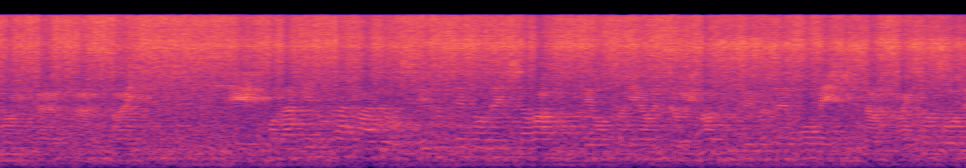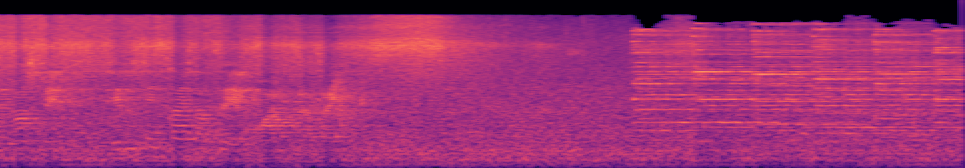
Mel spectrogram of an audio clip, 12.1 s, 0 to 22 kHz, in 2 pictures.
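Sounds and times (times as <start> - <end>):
busy platform noise: 0.0 - 12.0
public address announcement: 0.0 - 12.0.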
